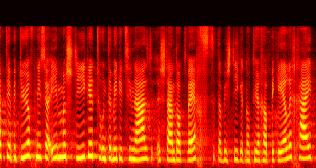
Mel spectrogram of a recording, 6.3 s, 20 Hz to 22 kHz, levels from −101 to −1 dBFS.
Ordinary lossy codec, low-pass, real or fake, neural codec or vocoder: none; none; fake; codec, 24 kHz, 1.2 kbps, DualCodec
